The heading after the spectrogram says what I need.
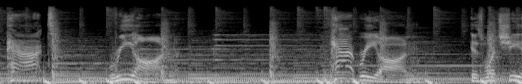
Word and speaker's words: Patreon: If you'd like to find out more about her, Patreon is spelt like Pat Rion.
